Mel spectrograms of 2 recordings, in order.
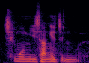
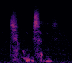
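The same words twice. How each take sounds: First: Said in the usual way. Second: Very soft, almost whispered echo; barely voiced aside; hushed repeat. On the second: Real, not acted. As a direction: drop to a hush for suspense. Hushed repeat of strange sensation.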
